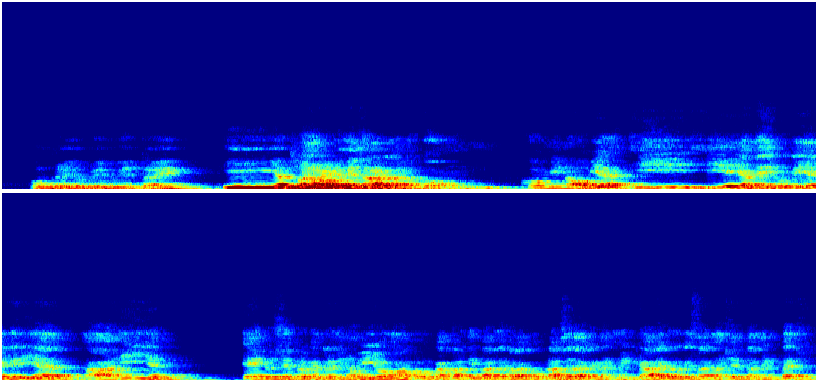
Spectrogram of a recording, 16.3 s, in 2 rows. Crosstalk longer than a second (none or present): present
